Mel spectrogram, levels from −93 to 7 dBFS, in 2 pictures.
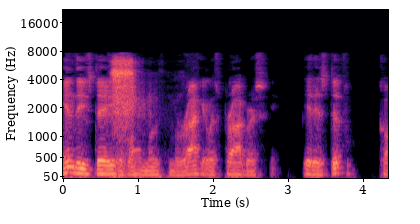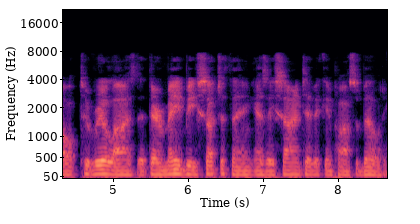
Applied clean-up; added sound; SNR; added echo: neural mask model DeepFilterNet 3.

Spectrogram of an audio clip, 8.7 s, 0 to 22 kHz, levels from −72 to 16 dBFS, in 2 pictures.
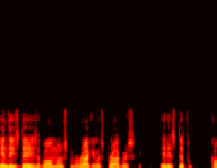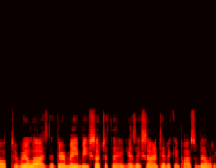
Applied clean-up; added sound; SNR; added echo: none; none; none; none.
